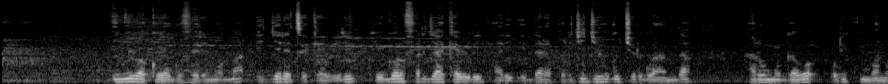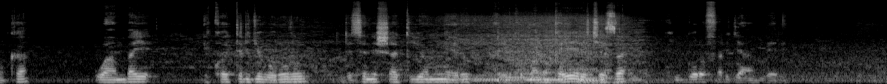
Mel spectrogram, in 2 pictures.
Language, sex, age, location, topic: Kinyarwanda, male, 18-24, Nyagatare, government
